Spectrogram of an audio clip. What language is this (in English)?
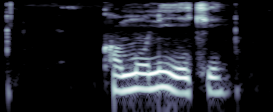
Esperanto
